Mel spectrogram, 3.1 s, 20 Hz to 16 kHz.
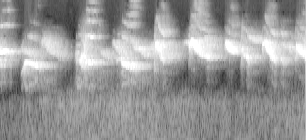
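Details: Puff-backed bulbul kept in a cage, recorded 14 July 2021 on the third day of a deworming course: a quick string of bright chirps and falling slurred notes, closely spaced, over low background hum.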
